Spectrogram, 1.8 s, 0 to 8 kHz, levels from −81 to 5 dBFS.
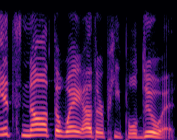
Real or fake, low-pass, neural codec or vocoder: real; 7.2 kHz; none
